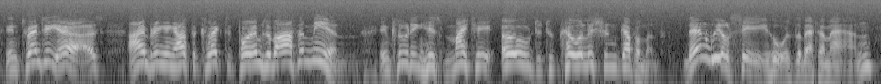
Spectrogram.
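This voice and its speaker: A man voicing an excitable, boastful professor who blusters and stammers emphatically in an audiobook story. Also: high-pitched, normal speed, hardly any pauses, voice pushed up, low-quality recording. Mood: blustering, defiant. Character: excitable, boastful male Canadian professors squabbling loudly.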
